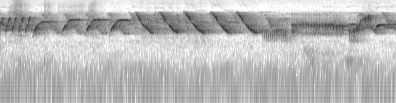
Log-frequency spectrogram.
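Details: Canary singing varied phrases: quick chirps, upward-curving whistles repeated in a steady series, then long sweeping slides and a sustained high buzzing note.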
